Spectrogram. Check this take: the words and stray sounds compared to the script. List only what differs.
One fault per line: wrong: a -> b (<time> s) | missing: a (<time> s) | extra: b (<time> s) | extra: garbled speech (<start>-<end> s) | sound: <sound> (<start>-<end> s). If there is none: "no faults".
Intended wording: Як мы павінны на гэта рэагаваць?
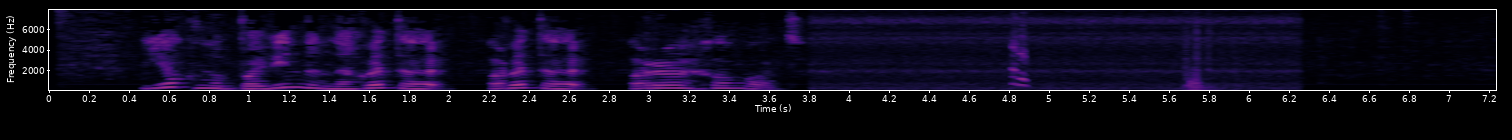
extra: гэта (2.3 s)
sound: chirp (4.8-4.9 s)
sound: thud (5.7-6.1 s)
